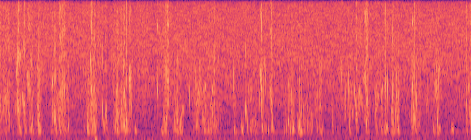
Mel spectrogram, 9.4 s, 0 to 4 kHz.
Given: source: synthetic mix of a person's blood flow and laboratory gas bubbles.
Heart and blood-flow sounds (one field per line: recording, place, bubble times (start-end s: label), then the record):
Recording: Doppler ultrasound of blood flow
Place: subclavian vein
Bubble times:
0.00-0.86 s: bubbles
0.98-1.46 s: bubbles
1.65-2.17 s: bubbles
2.25-2.76 s: bubbles
3.11-3.72 s: bubbles
3.75-4.45 s: bubbles
4.64-4.78 s: bubbles
4.80-5.51 s: bubbles
5.65-6.50 s: bubbles
6.62-6.72 s: bubbles
6.79-7.42 s: bubbles
7.48-8.02 s: bubbles
8.20-8.43 s: bubbles
8.50-8.85 s: bubbles
9.02-9.11 s: bubbles
9.29-9.43 s: bubbles
From the record:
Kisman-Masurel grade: 343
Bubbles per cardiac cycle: rolling drumbeat, 9 or more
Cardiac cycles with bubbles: 100%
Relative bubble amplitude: loud (0.450 to 0.775)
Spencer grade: 3 (all of the cardiac periods contain showers or single bubble signals, but not dominating or overriding the cardiac motion signals)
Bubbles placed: anywhere in the cardiac cycle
